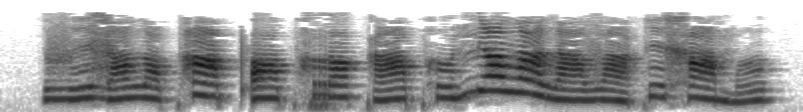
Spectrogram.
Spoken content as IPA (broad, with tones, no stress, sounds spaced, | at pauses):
v ɪ˩˧ z ə˩˧ ðˤ ʊ˧˩ pʰ ɑ˥˧ pʼ ɒ˧ pʰ r ɒ˧ k ɑ˩˧ pʰ ʊ˧ n i˥ ðˤ ɪ˥˧ ð ɑ˧ v ɑ˧˩ k ɪ˥ x ɑ˥˧ m ʊ˩˧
